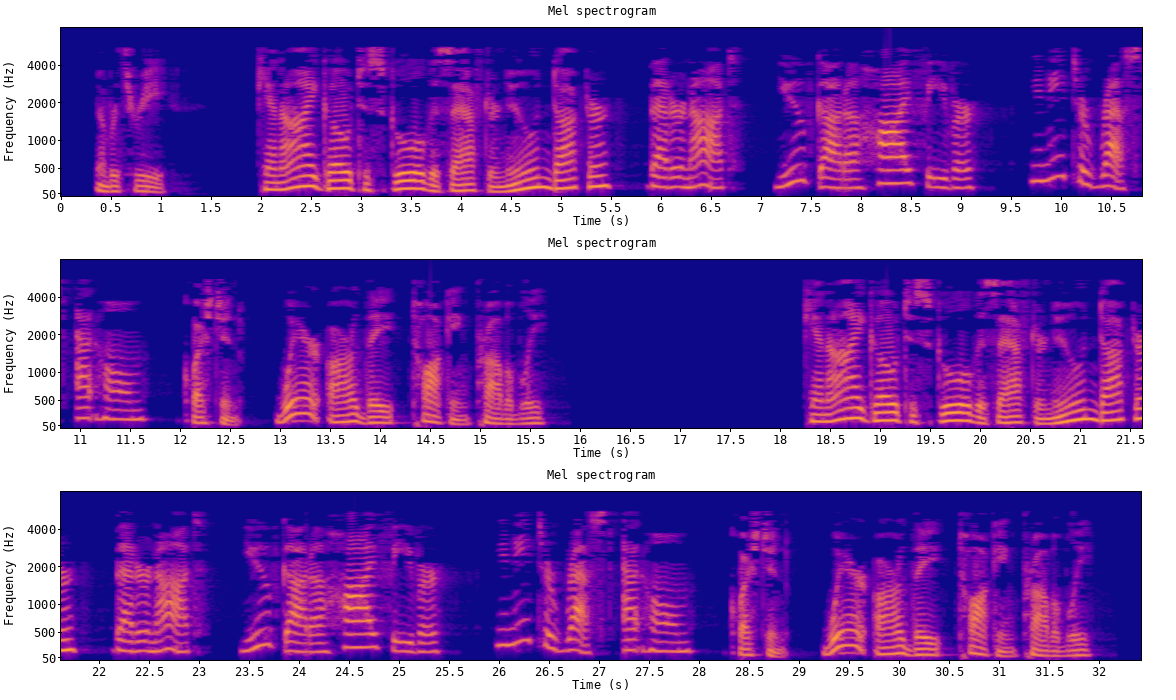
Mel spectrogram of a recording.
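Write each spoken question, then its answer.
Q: Question. Where are they talking, probably?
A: In a hospital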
